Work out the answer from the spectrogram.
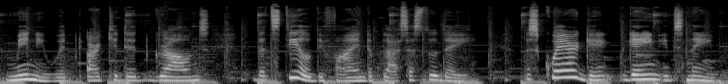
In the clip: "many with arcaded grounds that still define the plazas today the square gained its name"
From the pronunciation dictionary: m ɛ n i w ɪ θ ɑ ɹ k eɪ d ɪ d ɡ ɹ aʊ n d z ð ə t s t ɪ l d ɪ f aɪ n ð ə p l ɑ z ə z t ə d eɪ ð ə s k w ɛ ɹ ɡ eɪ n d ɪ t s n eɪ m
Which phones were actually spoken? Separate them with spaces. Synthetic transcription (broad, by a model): m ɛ n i w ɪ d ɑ ɹ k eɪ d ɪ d ɡ ɹ aʊ n d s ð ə t s t ɪ l d ɪ f aɪ n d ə p l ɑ s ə s t ə d eɪ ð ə s k w ɛ ɹ ɡ eɪ n ɪ t s n eɪ m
